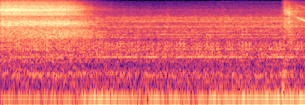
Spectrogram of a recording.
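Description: Compressed air hissing out through an asphalt distributor's spray-bar nozzles as the air purge blows leftover bitumen out of the bar. The hiss stops about a second in and another burst starts near the end, over the truck engine running steadily.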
